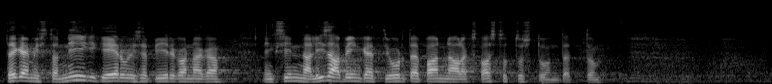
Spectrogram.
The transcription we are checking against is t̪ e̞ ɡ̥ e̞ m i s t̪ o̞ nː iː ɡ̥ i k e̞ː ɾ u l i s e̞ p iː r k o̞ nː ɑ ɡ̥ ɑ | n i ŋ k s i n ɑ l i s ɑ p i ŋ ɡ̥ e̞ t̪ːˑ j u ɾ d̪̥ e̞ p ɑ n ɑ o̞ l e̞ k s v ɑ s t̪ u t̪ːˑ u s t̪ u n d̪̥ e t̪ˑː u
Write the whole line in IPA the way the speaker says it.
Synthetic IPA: t̪ e̞ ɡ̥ e̞ m i s t̪ o̞ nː iː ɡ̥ i k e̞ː ɾ u l i s e̞ p iː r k o̞ nː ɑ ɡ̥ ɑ | n i ŋ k s i nː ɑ l i s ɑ p i ŋ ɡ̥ e̞ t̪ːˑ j uː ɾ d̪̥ e̞ p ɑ nː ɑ o̞ l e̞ k s v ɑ s t̪ u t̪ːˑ u s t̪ u n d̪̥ e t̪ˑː u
